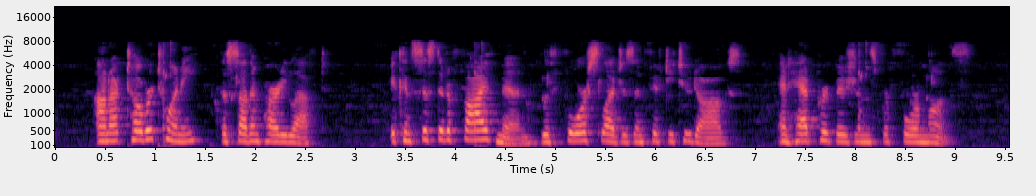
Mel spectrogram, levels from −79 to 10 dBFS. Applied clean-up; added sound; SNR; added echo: classical method log-MMSE.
